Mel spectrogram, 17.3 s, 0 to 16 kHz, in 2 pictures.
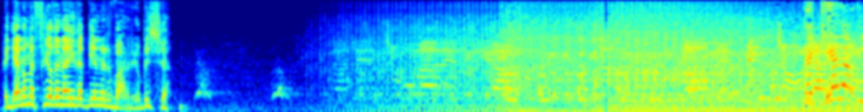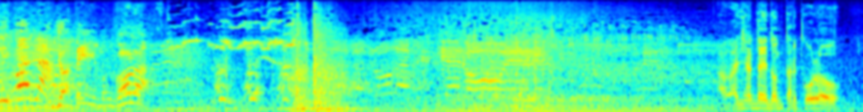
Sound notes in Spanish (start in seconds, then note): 2.7 Ladridos; 10.7 Ladridos, música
